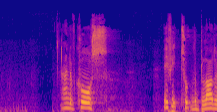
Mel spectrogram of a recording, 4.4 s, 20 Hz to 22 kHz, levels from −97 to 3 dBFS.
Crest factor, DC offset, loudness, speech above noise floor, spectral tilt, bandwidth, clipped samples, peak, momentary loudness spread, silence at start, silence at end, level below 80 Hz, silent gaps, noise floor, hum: 18 dB; under 0.1%; -25 LUFS; 42 dB; -4.5 dB/octave; 13 kHz; under 0.1%; -8 dBFS; 17 LU; 1.2 s; 0 s; -44 dBFS; none; -66 dBFS; none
